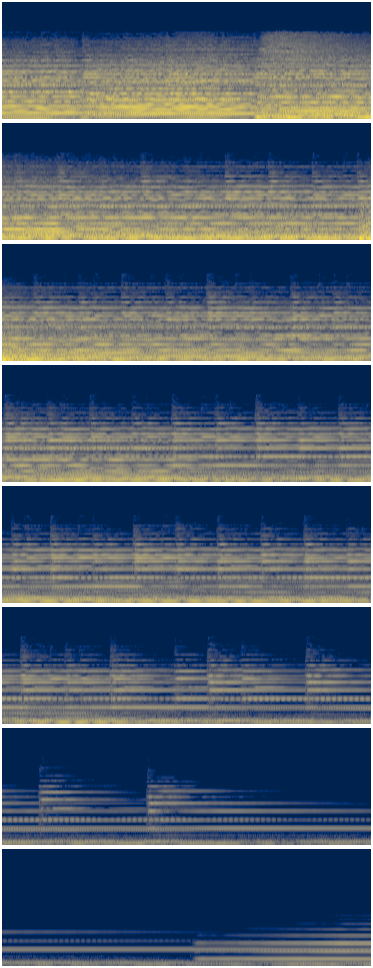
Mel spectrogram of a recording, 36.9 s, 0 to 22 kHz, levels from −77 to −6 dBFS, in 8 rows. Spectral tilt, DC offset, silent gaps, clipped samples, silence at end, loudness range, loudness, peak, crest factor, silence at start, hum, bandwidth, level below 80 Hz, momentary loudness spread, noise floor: -7.5 dB/octave; under 0.1%; none; under 0.1%; 0 s; 22 LU; -20 LUFS; -2 dBFS; 18 dB; 0 s; none; 7.6 kHz; -38 dBFS; 23 LU; -41 dBFS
